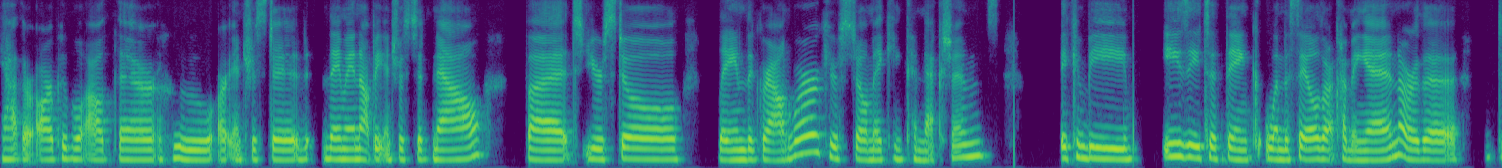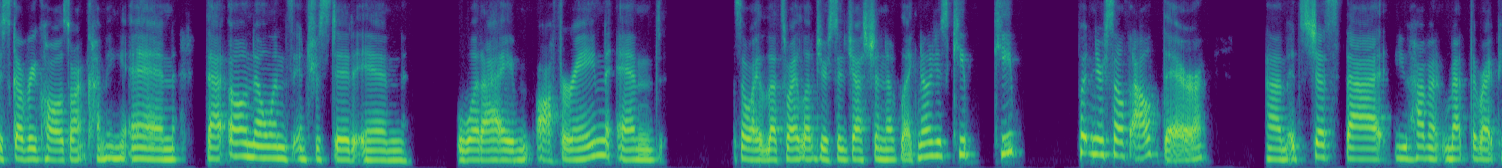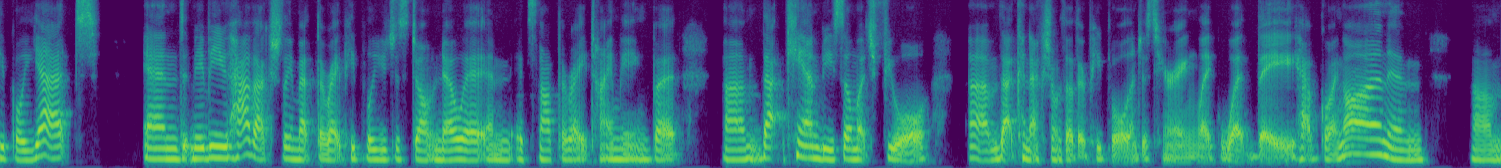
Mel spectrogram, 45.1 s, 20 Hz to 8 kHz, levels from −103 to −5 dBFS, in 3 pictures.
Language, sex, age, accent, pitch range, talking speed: English, female, 30-49, American, 175-215 Hz, 170 wpm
